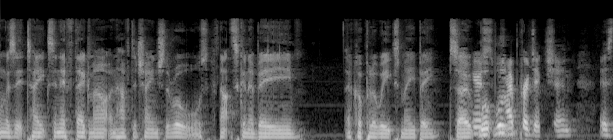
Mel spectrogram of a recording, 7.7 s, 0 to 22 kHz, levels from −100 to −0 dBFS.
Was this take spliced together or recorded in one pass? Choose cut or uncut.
cut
